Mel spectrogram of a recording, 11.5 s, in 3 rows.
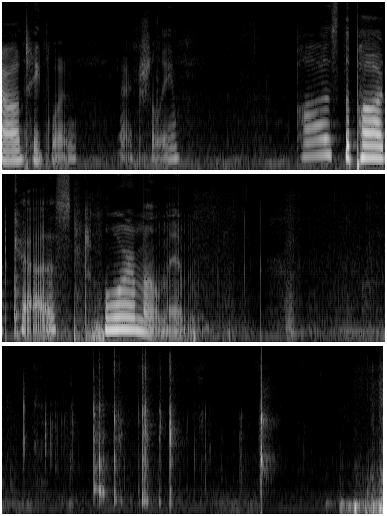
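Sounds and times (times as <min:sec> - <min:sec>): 
speech: 0:00.0 - 0:01.9, 0:03.0 - 0:05.9
chewing a probiotic tablet near the microphone: 0:07.9 - 0:10.4.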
